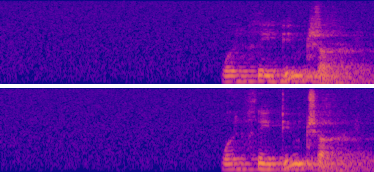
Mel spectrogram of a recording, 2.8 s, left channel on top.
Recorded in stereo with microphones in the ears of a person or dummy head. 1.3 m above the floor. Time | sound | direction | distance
1.7 | a man speaking | 70° right (ahead or behind) | 3 m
